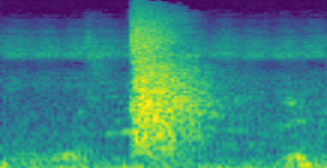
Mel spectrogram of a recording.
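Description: A single short whoosh of noise that starts suddenly a little under a second in and fades within about half a second.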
